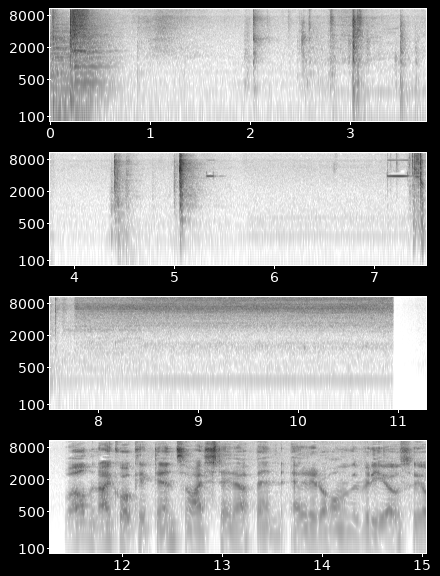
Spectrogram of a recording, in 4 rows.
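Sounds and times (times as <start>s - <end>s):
water hissing: 7.8s - 11.0s.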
